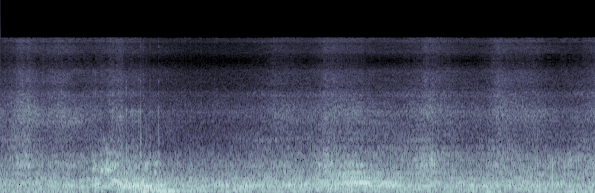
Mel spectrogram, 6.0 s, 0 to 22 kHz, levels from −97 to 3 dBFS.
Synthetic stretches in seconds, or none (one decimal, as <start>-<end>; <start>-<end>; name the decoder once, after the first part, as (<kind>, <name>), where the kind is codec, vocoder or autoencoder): 0.0-1.4 (codec, SNAC); 5.0-6.0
